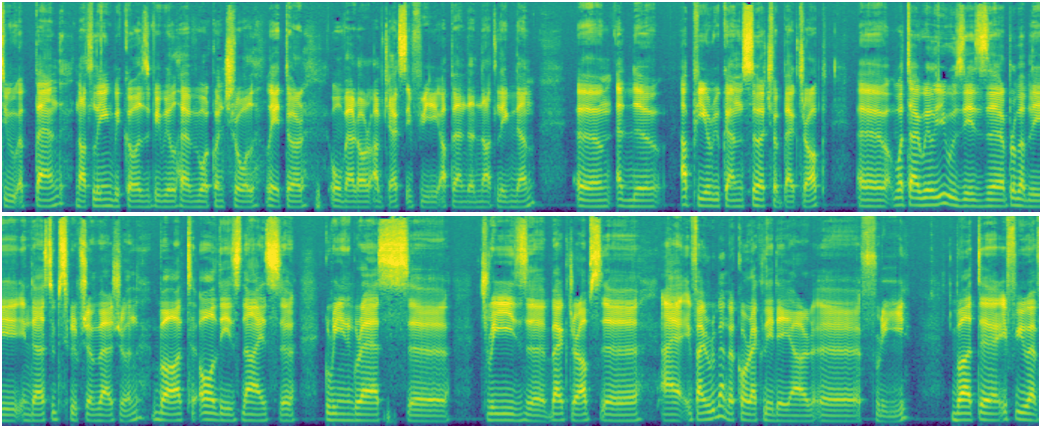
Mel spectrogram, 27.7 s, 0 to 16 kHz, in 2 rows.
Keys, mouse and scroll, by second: 0.6-3.9 drag, 4.1 Return, 6.2-27.6 drag, 6.9 Return.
